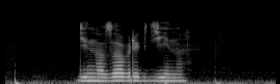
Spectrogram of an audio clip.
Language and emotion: Russian, neutral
